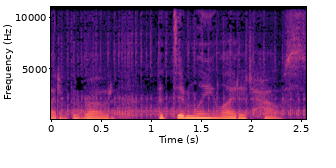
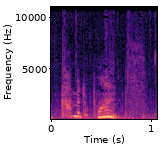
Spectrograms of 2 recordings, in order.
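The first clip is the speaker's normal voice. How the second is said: much higher, urgent woman's plea; anxious woman begging for help; agitated woman; 10 semitones higher, 4 dB louder, slower than usual. Acted. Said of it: "in an agitated voice".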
